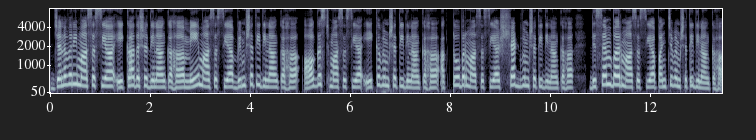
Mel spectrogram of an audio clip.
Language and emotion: Sanskrit, neutral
